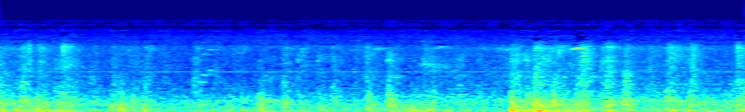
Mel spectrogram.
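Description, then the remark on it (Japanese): A passenger train with no dining car in service rolls along the rails with a steady, loud rumble and rhythmic clatter of wheels, heard continuously, with no talking. “この列車には食堂車は使えておりません。”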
